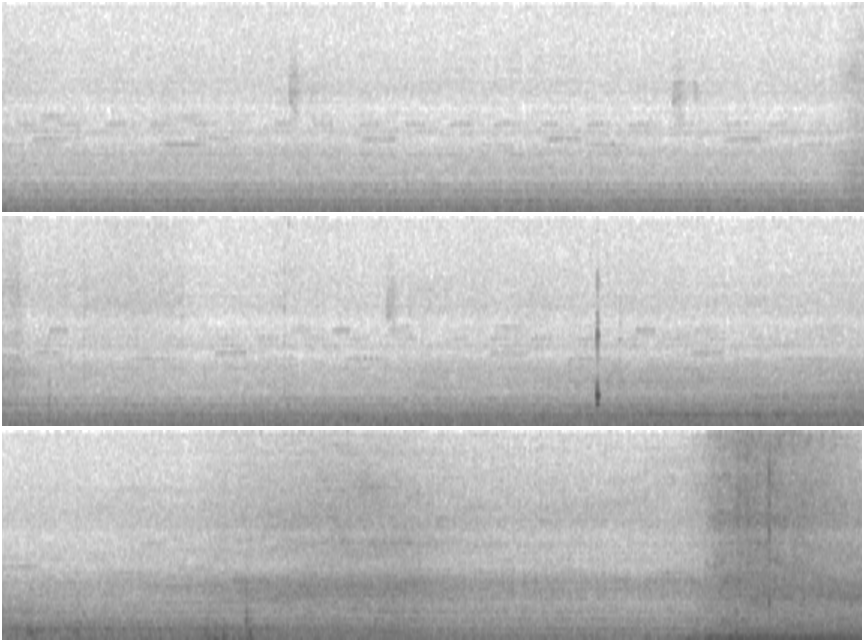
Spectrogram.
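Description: A car engine idles, heard from inside the car at a stop.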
